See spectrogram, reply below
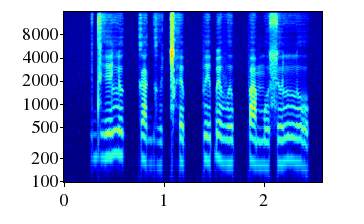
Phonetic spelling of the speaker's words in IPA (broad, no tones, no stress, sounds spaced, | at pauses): dʱ e l ɵ kː a ɡʱ ɵ ǀʰ ɛ pː e ɓ ɛ β ə pː a m o s ɵ lː o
